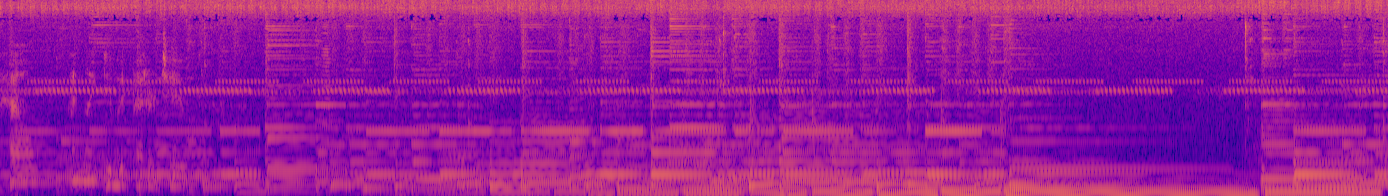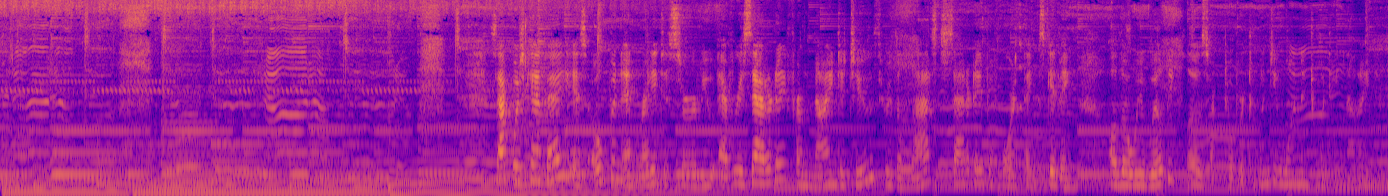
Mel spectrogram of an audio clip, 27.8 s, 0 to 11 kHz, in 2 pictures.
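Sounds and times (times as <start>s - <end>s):
crickets chirping at night: 0.0s - 21.2s
deep humming tonal drone: 2.2s - 21.8s
speech: 18.9s - 27.2s.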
